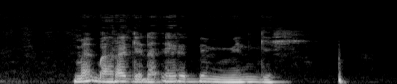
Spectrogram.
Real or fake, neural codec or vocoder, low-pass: real; none; 10.8 kHz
